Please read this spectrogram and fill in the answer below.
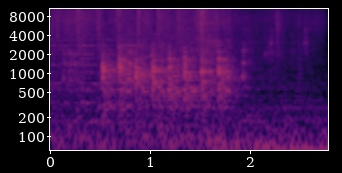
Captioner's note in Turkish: Kapıya vuruyor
